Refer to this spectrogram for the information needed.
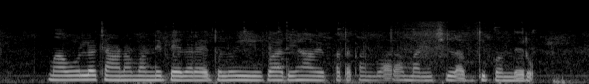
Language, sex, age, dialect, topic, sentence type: Telugu, female, 25-30, Telangana, banking, statement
